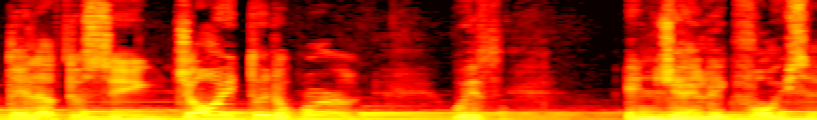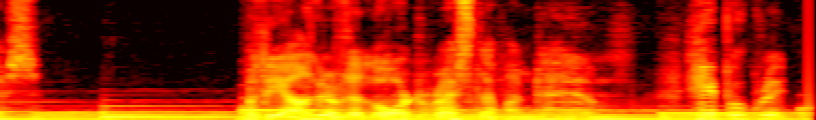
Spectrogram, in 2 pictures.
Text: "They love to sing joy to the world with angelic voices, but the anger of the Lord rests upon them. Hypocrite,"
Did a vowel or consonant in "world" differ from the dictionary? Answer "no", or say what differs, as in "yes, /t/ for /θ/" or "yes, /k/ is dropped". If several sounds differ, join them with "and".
no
